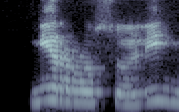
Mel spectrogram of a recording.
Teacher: nun sukun ketemu ra, idgham bila ghunnah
